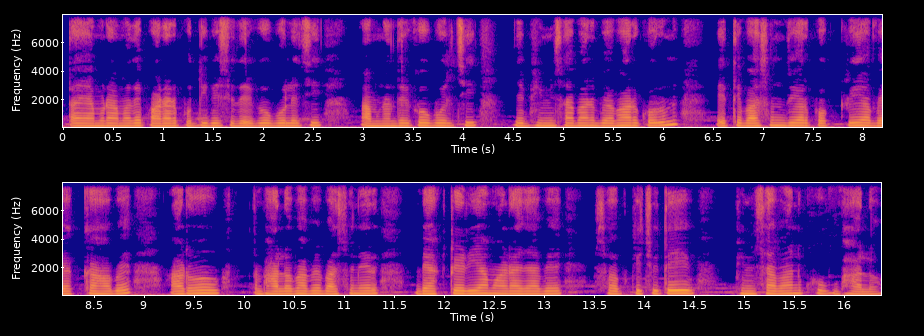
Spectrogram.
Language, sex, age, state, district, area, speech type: Bengali, female, 45-60, West Bengal, North 24 Parganas, rural, spontaneous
